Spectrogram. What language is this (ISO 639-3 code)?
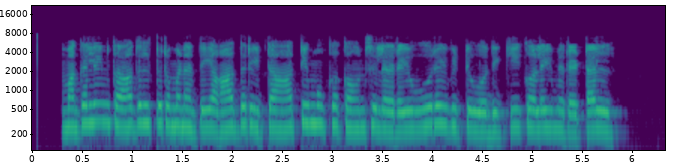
tam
